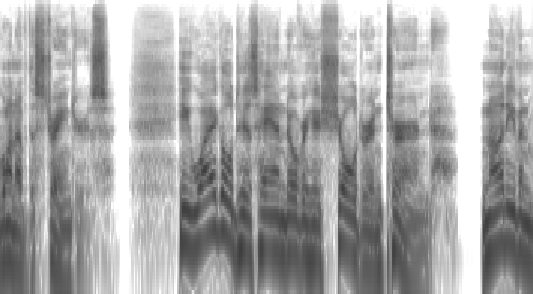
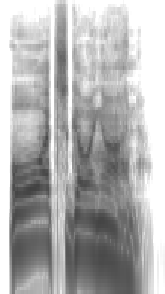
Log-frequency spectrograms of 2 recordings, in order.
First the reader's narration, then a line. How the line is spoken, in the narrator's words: asked Adam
